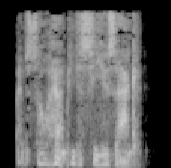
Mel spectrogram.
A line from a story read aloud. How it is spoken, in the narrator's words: he whispered, with a slight tremor in his voice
